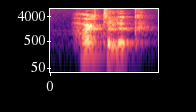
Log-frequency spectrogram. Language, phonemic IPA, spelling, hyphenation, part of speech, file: Dutch, /ˈɦɑrtələk/, hartelijk, har‧te‧lijk, adjective / adverb, Nl-hartelijk.ogg
- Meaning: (adjective) 1. cordial 2. hearty 3. hospitable 4. outgoing 5. warm; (adverb) 1. heartily 2. warmly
